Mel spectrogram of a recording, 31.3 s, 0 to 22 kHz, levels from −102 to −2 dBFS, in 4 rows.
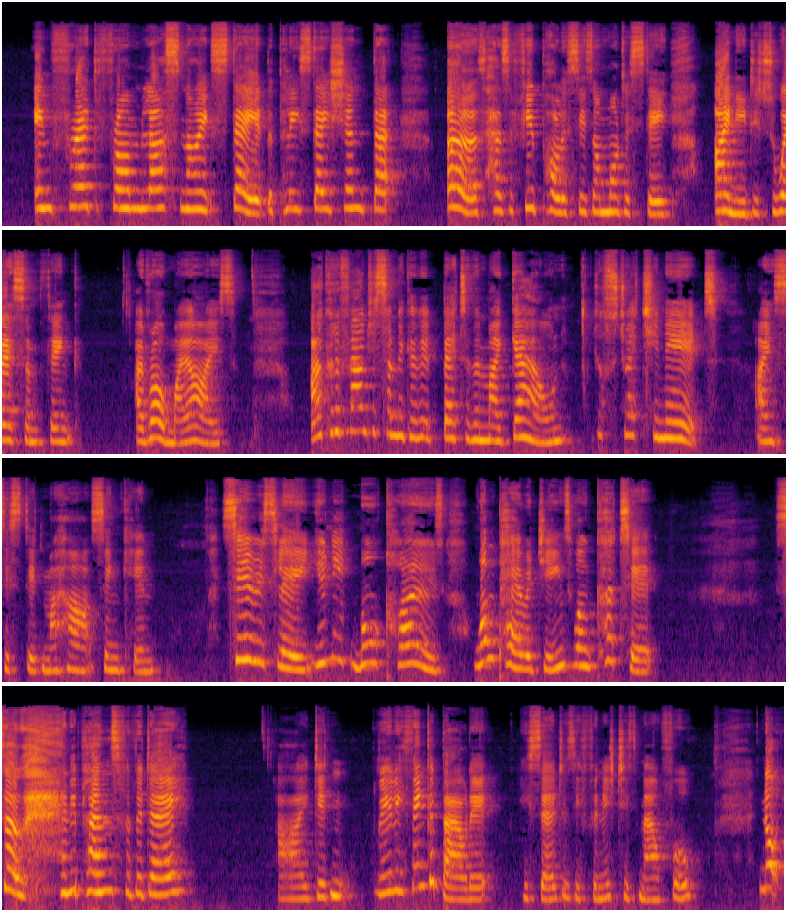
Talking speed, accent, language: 150 wpm, British, English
